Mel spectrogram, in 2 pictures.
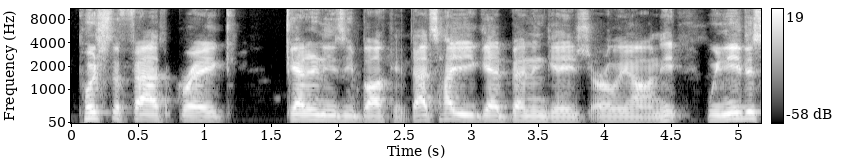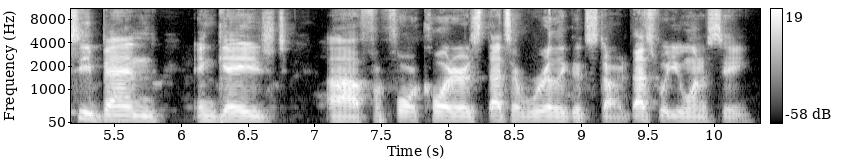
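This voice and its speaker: A man's voice: mid-range voice, moderate pace, fairly bright tone. A young man co-hosting a live sports podcast, reading viewer comments aloud and cheering on his team. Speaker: podcast co-host. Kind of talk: live game reaction chat.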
